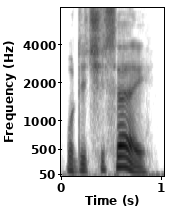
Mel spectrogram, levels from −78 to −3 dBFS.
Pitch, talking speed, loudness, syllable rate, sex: 125 Hz, 230 wpm, -15 LUFS, 4.6 syllables/s, male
